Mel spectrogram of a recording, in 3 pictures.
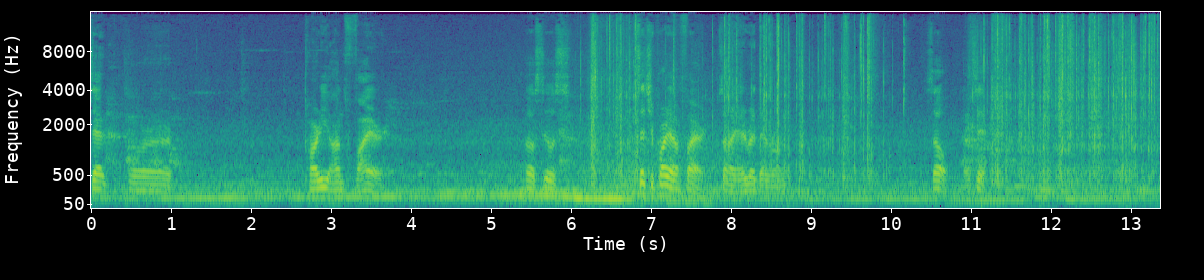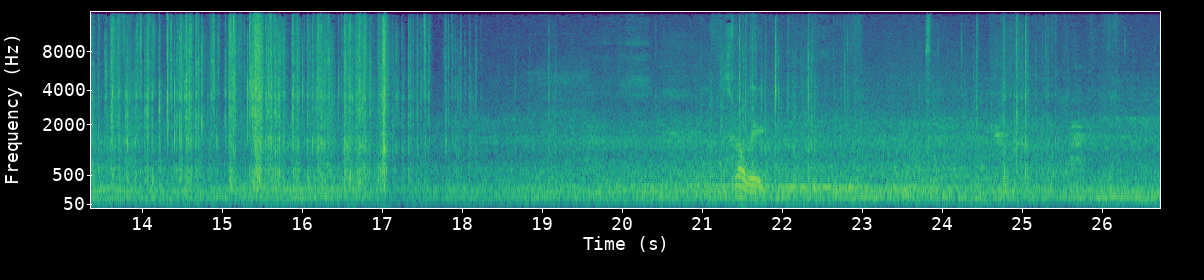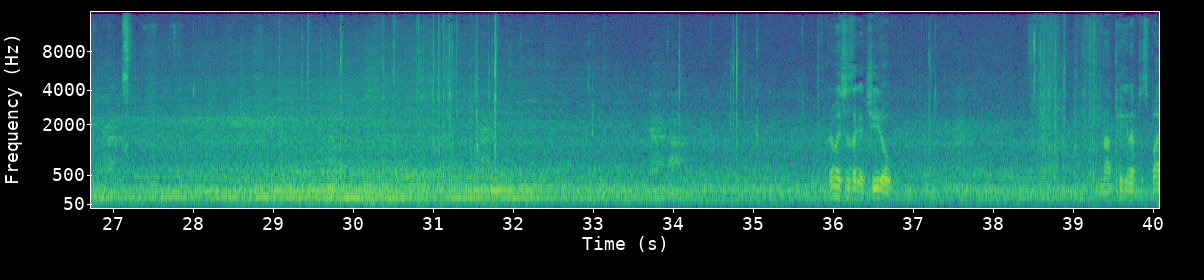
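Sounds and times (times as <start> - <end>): plastic bag crinkling: 6.0 - 10.2, 11.0 - 19.3, 21.0 - 23.1, 23.8 - 25.7, 28.6 - 32.0, 38.4 - 39.9
crunchy snack being chewed: 11.1 - 18.1, 27.1 - 31.9.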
